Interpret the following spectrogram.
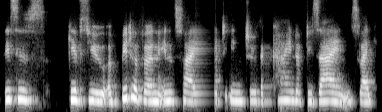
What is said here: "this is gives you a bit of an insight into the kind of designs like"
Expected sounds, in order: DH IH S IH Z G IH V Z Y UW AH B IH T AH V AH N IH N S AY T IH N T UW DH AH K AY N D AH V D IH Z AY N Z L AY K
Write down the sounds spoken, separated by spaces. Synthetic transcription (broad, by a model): DH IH S IH Z G IH V Z Y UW AH B IH T AH V AH N IH N S AY T IH N T UW DH AH K AY N D AH V D IH Z AY N Z L AY K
